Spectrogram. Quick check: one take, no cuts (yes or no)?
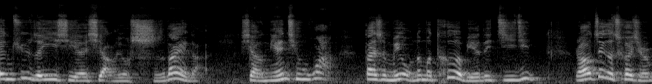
yes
